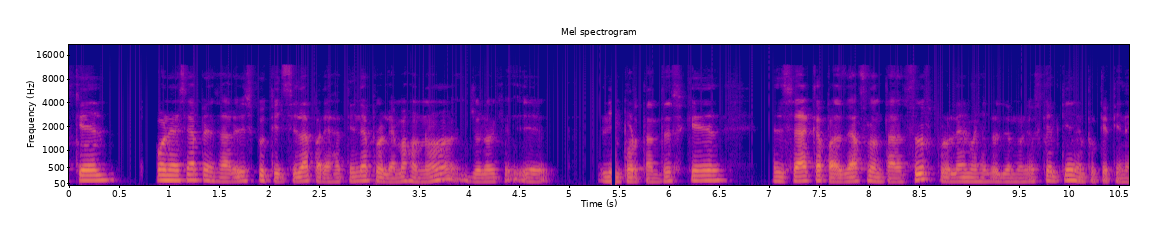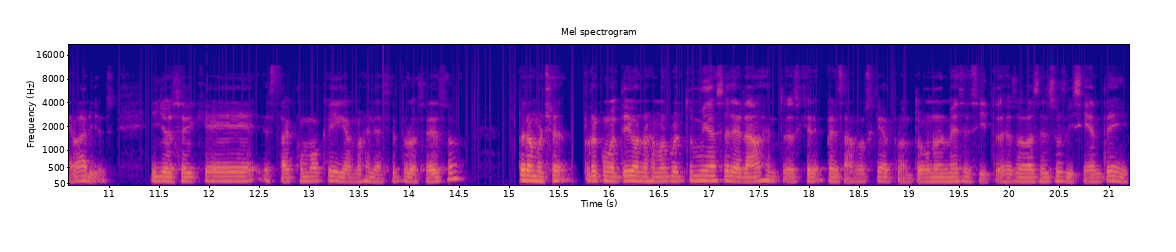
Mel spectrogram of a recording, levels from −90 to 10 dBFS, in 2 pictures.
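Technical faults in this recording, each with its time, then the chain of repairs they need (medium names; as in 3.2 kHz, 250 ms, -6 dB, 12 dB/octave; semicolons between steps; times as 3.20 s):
crackle 39 per s -36 dBFS
5.43–5.48 s: dropout 46 ms
13.75 s: pop -17 dBFS
15.64 s: pop -25 dBFS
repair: de-click; interpolate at 5.43 s, 46 ms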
